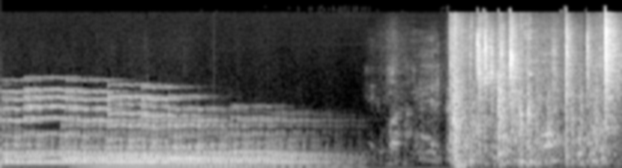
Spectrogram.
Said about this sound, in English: Who knocked down the display?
